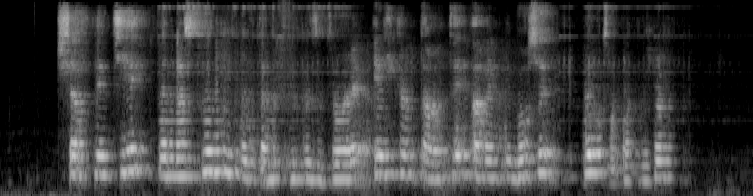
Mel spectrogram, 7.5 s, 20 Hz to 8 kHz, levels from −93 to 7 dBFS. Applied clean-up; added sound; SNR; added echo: neural mask model DeepFilterNet 3.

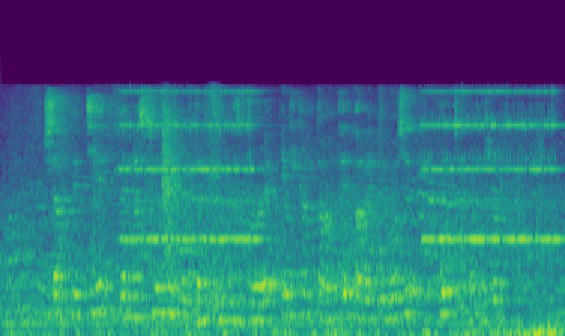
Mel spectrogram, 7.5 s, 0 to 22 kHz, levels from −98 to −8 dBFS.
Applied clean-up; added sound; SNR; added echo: none; Telephone; 0 dB; reverberation time 0.8 s.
